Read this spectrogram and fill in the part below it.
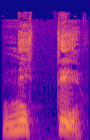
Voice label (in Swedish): "nittio", Swedish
